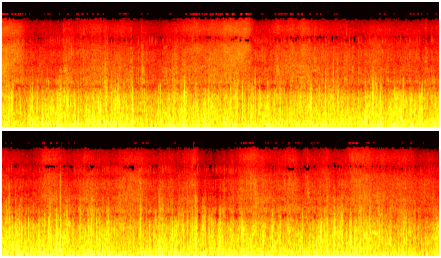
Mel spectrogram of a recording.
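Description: Wind buffeting the microphone aboard a yacht under way in a choppy sea, a loud steady rushing with the wash of waves.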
